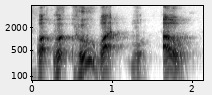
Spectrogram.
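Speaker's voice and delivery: high, loud startled stammer; flustered servant caught. Acted. Servant caught picking by the farmer, flustered. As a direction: stumble over denials, pitched well up. Caught on neighbor's land, in character.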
